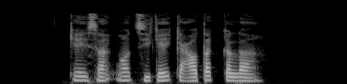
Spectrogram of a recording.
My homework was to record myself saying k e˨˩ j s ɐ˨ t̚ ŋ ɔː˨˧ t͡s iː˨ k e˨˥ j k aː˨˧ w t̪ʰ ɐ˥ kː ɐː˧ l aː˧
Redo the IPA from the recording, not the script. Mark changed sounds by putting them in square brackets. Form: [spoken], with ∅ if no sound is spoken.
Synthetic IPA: k e˨˩ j s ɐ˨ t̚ ŋ ɔː˨˧ t͡s iː˨ k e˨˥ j k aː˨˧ w [t̪] ɐ˥ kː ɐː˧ l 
